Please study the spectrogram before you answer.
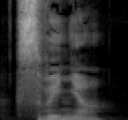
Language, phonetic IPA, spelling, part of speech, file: Ukrainian, [sʋeˈnʲa], свиня, noun, Uk-свиня.ogg
- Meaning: 1. swine, pig 2. sow (female pig) 3. swine (contemptible person)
